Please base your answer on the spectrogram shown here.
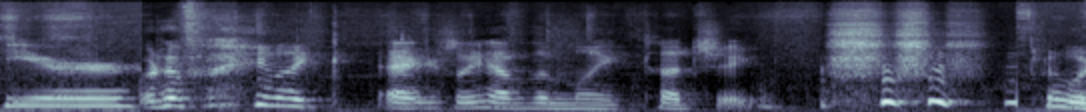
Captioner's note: laughs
